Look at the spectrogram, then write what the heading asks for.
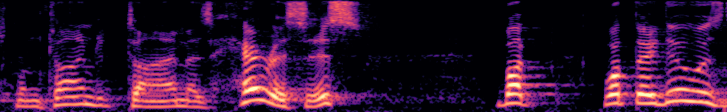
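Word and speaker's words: αἵρεσις: the Greek term, and that little curved line right there is an H sound.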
